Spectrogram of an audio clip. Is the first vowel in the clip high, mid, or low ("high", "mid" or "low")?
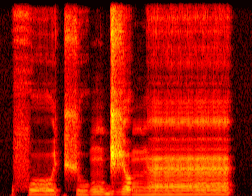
high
